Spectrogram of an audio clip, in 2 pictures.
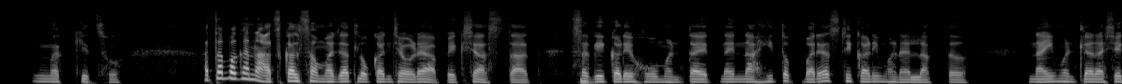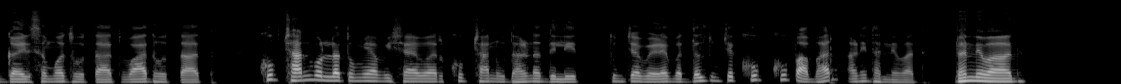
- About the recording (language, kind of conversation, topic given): Marathi, podcast, लोकांना नकार देण्याची भीती दूर कशी करावी?
- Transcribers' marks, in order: other background noise; tapping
